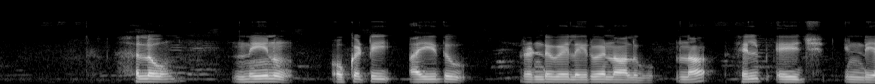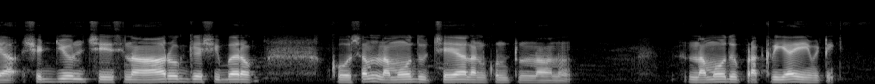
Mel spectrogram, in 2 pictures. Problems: none marked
